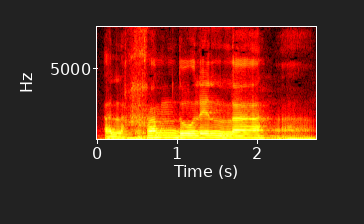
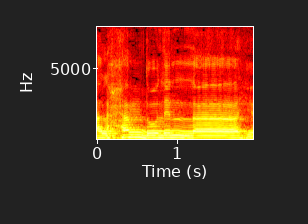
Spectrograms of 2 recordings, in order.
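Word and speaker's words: الحمد لله: Hak itu harusnya dia bersih, tetapi sering orang membacanya alhamdulillah. Alhamdulillah. Kalau dia membacanya alhamdulillah jadi kha.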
